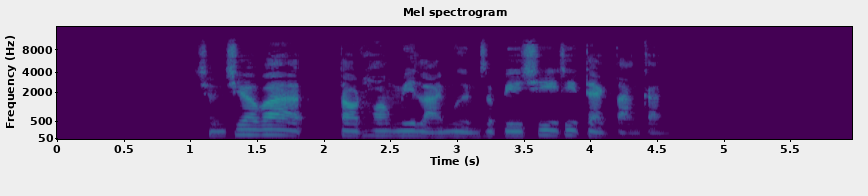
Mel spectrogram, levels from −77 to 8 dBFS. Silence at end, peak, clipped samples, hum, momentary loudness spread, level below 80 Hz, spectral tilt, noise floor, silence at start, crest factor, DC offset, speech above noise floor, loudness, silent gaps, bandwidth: 1.45 s; -22 dBFS; under 0.1%; none; 11 LU; -86 dBFS; -1 dB/octave; -80 dBFS; 1.05 s; 22 dB; under 0.1%; 38 dB; -41 LUFS; none; 11.5 kHz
